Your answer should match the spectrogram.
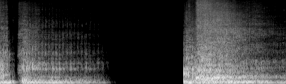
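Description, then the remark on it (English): Two loud, rumbling big-cat roars from lion and tiger samples, used in early work to scope out the length and shape of sounds for a game, separated by a second of silence; each is deep and growling with a raspy edge, with no talking. “And all I'm doing at that stage is kind of scoping out the length and shape of the sounds using some samples of big cats, like lions and tigers and things like that.”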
